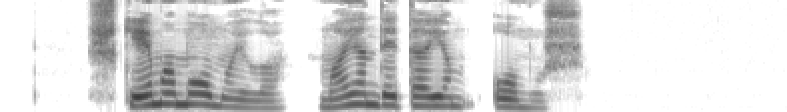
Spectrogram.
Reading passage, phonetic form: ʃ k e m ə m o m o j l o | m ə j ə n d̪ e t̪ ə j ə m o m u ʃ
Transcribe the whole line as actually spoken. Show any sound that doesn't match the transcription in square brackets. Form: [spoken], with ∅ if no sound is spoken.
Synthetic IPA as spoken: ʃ k e m ə m o m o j l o | m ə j ə n d̪ e t̪ ə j ə m o m u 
